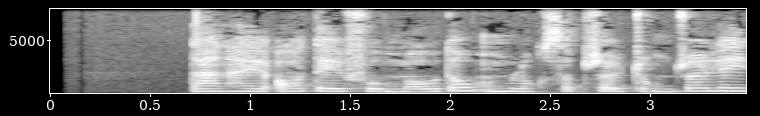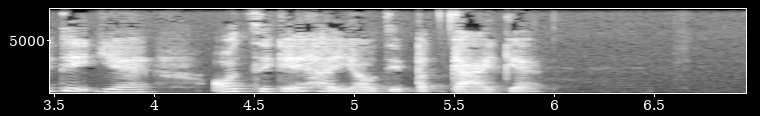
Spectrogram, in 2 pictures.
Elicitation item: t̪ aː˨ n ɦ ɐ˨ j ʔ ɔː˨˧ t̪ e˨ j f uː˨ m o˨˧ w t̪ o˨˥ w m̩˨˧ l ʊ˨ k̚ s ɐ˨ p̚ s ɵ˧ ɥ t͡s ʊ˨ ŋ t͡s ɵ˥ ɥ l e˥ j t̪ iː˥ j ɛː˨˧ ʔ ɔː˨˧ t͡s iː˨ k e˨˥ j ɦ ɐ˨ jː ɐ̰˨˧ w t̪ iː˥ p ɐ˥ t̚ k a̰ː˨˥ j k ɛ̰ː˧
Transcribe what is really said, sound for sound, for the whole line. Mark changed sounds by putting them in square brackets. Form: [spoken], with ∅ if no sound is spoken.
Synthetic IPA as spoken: t̪ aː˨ n ɦ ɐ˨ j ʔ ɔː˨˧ t̪ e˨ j f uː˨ m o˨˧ w t̪ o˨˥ w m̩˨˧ l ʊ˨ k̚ s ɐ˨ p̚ s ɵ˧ ɥ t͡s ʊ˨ ŋ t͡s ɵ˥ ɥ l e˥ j t̪ iː˥ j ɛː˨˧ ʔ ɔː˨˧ t͡s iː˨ k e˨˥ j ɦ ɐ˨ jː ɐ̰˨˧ w t̪ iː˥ p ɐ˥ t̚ k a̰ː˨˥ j k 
